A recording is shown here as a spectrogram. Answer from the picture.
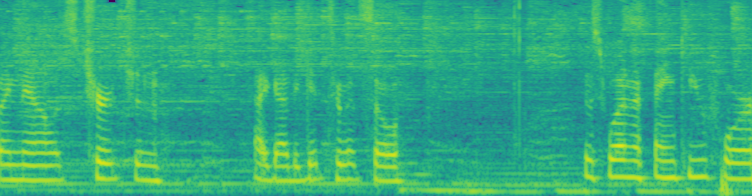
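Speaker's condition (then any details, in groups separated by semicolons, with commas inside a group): ALS; needs evening medication doses; breathing difficulty when tired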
